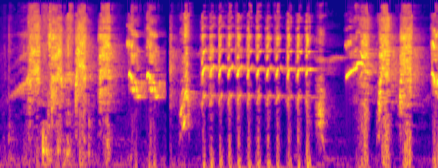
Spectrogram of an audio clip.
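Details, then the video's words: Kept klewer bird used as a song tutor for white-rumped shamas, giving scratchy high chirps followed by a fast rattling run of bright, ringing repeated notes, then a rising whistle and more harsh chirping. "Burung Klewer tembakan mantap cocok buat masteran murai batu"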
